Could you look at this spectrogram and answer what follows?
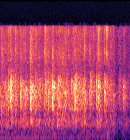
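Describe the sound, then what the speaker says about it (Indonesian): Distant applause from a crowd, steady and soft, with scattered claps blending into a continuous wash. "Berikan tepuk tangan nih buat Tuhan Yesus."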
